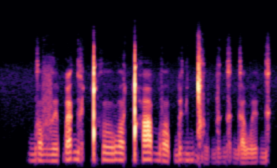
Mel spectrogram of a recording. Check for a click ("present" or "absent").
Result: present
